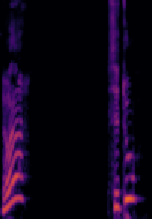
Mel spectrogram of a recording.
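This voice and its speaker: A man's voice: very high-pitched, animated, slow pace, no room sound, clean studio sound. A man around thirty from France, hosting a casual talk stream and ranting indignantly in crude slang with lots of repetition. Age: about 30.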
